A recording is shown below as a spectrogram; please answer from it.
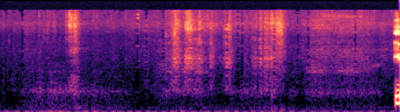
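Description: Faint scratchy rustling of bulky yarn dragging through a tight button hole and the crocheted fabric as a yarn needle pulls it through.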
